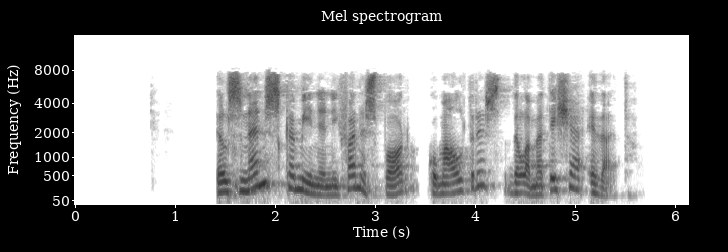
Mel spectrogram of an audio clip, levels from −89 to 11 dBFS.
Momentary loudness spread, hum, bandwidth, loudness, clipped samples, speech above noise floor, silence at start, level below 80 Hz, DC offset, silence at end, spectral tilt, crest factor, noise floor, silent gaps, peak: 9 LU; none; 8.4 kHz; -17 LUFS; under 0.1%; over 73 dB; 1.4 s; -60 dBFS; under 0.1%; 0.75 s; -2.5 dB/octave; 18 dB; under -90 dBFS; 3.44-3.52 s; 0 dBFS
